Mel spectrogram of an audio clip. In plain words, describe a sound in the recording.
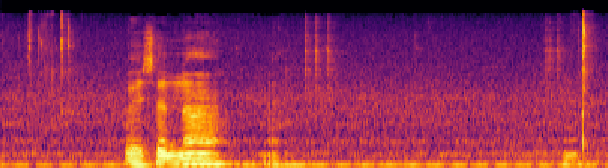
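A small cap clicks as it is pulled off a metal tube.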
